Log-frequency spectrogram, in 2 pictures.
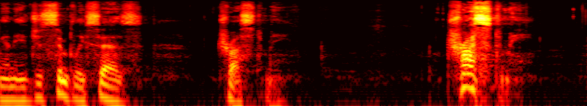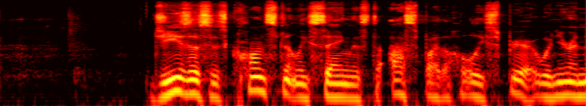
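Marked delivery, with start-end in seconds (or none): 1.6-4.0 "Trust me" said as a firm command, no question in it. Shown as a demonstration. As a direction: tell them, don't ask, like a king. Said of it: "He gives it as a command".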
